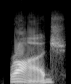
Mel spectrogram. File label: "raj", American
